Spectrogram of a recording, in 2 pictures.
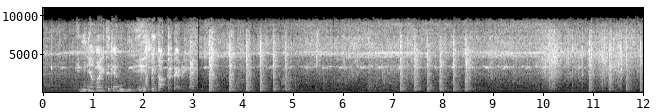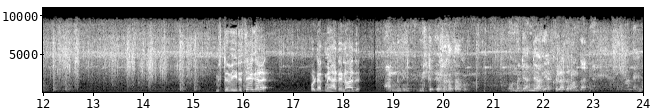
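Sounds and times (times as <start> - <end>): crickets chirring: 0.0 - 24.0.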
